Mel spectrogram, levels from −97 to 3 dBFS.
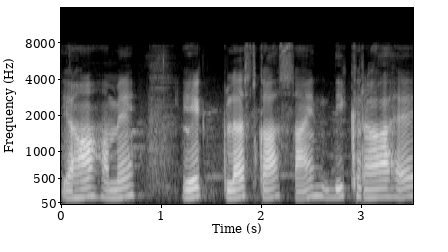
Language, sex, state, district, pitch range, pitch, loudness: Hindi, male, Jharkhand, Ranchi, 145-165 Hz, 155 Hz, -18 LUFS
